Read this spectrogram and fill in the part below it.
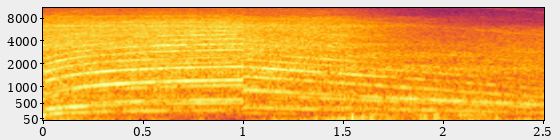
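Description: An Aldi electric planer set to a 1 mm cut depth chamfering a wood edge, its motor giving a loud, steady, strongly tonal whine that sags slightly in pitch as it bites, with no talking.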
